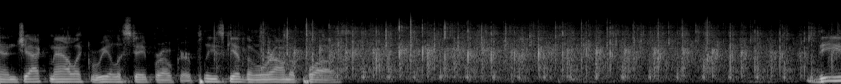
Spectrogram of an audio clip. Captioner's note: applause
